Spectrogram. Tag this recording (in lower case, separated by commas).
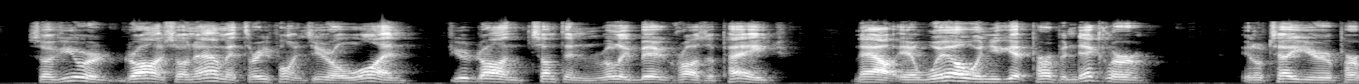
speech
